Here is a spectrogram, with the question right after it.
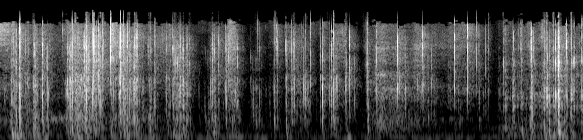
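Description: A small, thin, flexible clear plastic ziplock bag, apparently empty, is held in both hands and crinkled and scrunched with long purple nails and fingertips. It makes a dense, bright run of sharp crinkling and crackling, rising and falling in loudness. The sound has quick, dry snaps and little low end.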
